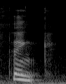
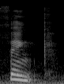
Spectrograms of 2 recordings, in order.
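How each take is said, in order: Both takes have the same delivery.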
